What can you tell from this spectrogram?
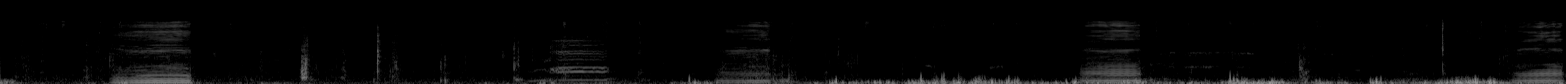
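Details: Around a village cow in Kazakhstan that has just calved unassisted, short nasal lowing calls recur about every few seconds, each roughly half a second to a second long, over background voices and rustling.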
